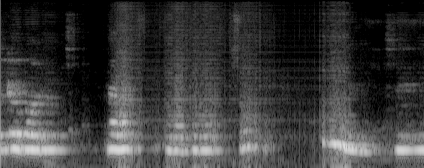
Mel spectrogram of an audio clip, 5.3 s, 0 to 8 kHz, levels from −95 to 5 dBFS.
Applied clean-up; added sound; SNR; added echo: neural separator model SepFormer DNS4.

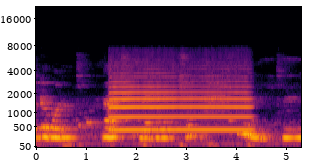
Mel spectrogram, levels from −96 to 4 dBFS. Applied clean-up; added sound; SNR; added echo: none; Trumpet; 0 dB; reverberation time 0.7 s.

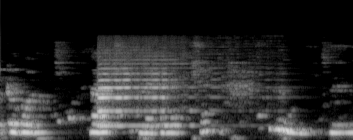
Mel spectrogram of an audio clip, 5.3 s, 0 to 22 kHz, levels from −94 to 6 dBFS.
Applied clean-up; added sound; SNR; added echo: classical method WPE with log-MMSE.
